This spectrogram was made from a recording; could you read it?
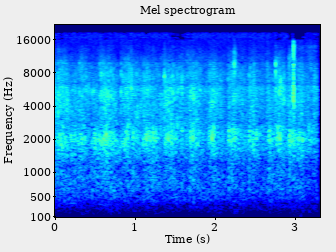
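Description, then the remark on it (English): A church audience applauds steadily to welcome a newly signed youth intern, a dense wash of many hands clapping at an even level throughout, with no voices rising above it. “So let's give a round of applause for”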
